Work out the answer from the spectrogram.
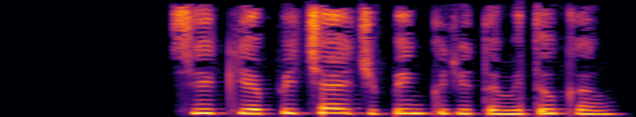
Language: Cajatambo North Lima Quechua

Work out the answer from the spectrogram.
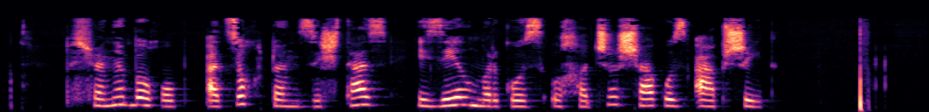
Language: Abkhazian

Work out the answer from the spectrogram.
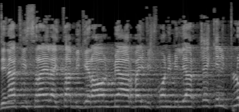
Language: Hebrew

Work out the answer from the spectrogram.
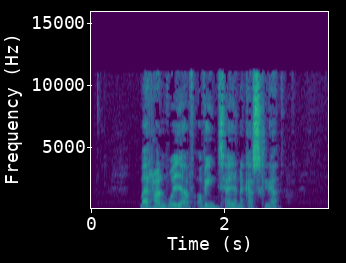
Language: Welsh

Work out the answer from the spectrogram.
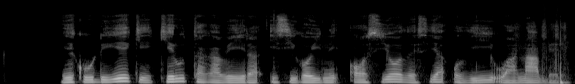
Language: Kikuyu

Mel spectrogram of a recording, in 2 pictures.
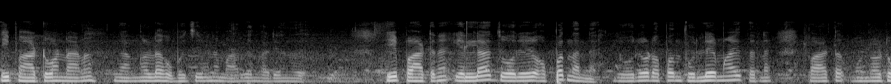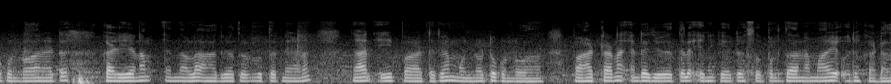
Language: Malayalam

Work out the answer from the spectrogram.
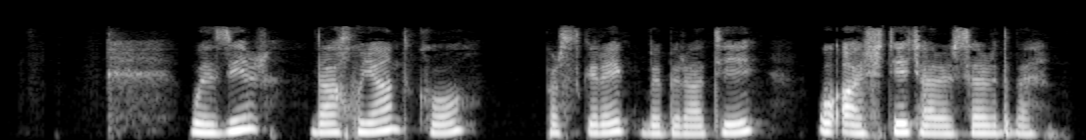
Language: Kurdish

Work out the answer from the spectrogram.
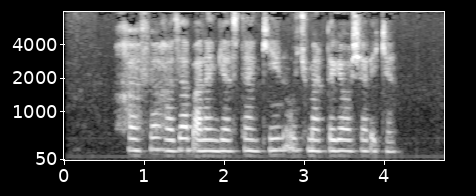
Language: Uzbek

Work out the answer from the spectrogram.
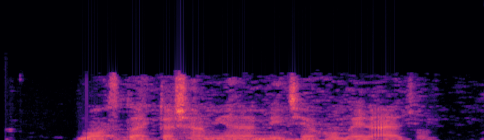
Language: Bangla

